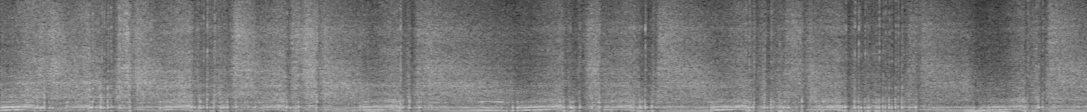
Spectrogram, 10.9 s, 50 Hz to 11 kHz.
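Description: Two tuned Nissans, a Skyline and a 240, revving hard over and over, the engine pitch sweeping up and dropping back again and again, their revs overlapping and crossing. The engines are being revved to shoot flames from their exhausts.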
